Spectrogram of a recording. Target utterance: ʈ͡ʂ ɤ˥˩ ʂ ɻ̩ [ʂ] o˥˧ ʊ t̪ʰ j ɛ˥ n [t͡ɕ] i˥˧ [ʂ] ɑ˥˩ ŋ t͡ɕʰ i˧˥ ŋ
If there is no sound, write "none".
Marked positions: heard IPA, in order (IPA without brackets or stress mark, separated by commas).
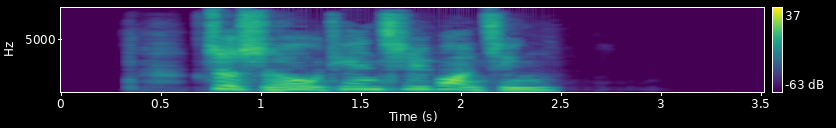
x, t͡ɕʰ, f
